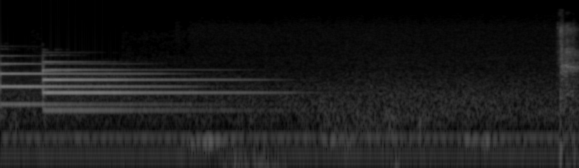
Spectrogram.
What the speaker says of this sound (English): Should I ring the doorbell or... I'll be nice.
